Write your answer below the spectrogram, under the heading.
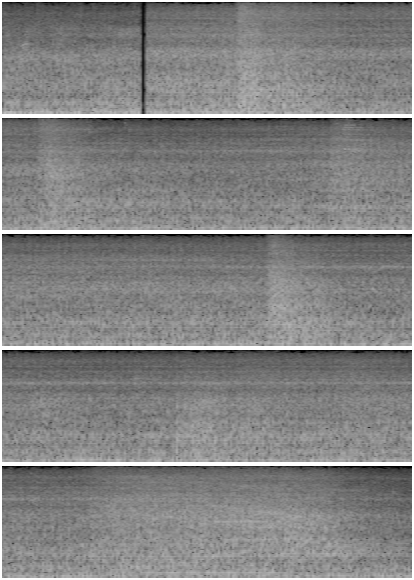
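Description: Road traffic passing by: a steady rumble with vehicles swelling past every few seconds, the sharpest one about halfway through and a longer, heavier pass near the end.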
